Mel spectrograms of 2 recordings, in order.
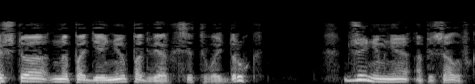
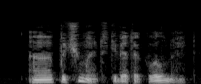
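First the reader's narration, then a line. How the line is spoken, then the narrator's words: Quiet question. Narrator (Russian): тихо спросил Гарри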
